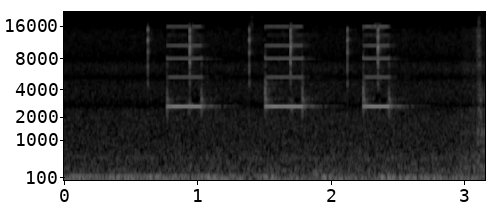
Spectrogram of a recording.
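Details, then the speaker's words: Computer mouse micro-switch tested with a continuity meter: three crisp high beeps, one each time the switch closes, however softly it is clicked; clean continuity. "And it's like no matter how softly I click it, as soon as it makes that sound, it's got continuity."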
